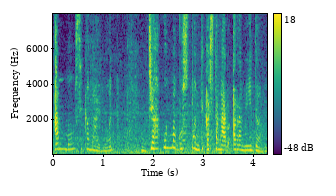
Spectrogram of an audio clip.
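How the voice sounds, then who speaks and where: A woman's voice: high-pitched, big pitch swings, normal speed, noisy background. An actress playing a reluctant, irritable young working woman in an Ilocano radio comedy drama, complaining expressively. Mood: annoyed. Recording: music behind the dialogue.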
